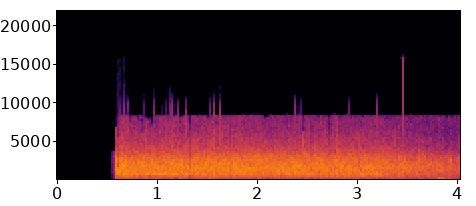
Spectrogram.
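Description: Large audience applauding, starting abruptly about half a second in and easing slightly.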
